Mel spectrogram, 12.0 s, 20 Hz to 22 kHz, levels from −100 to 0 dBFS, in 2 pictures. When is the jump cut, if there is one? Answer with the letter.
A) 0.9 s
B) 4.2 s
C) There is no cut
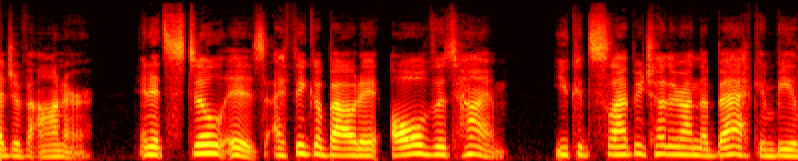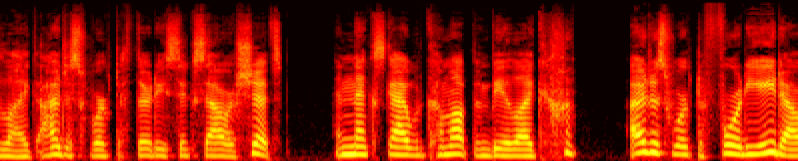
C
